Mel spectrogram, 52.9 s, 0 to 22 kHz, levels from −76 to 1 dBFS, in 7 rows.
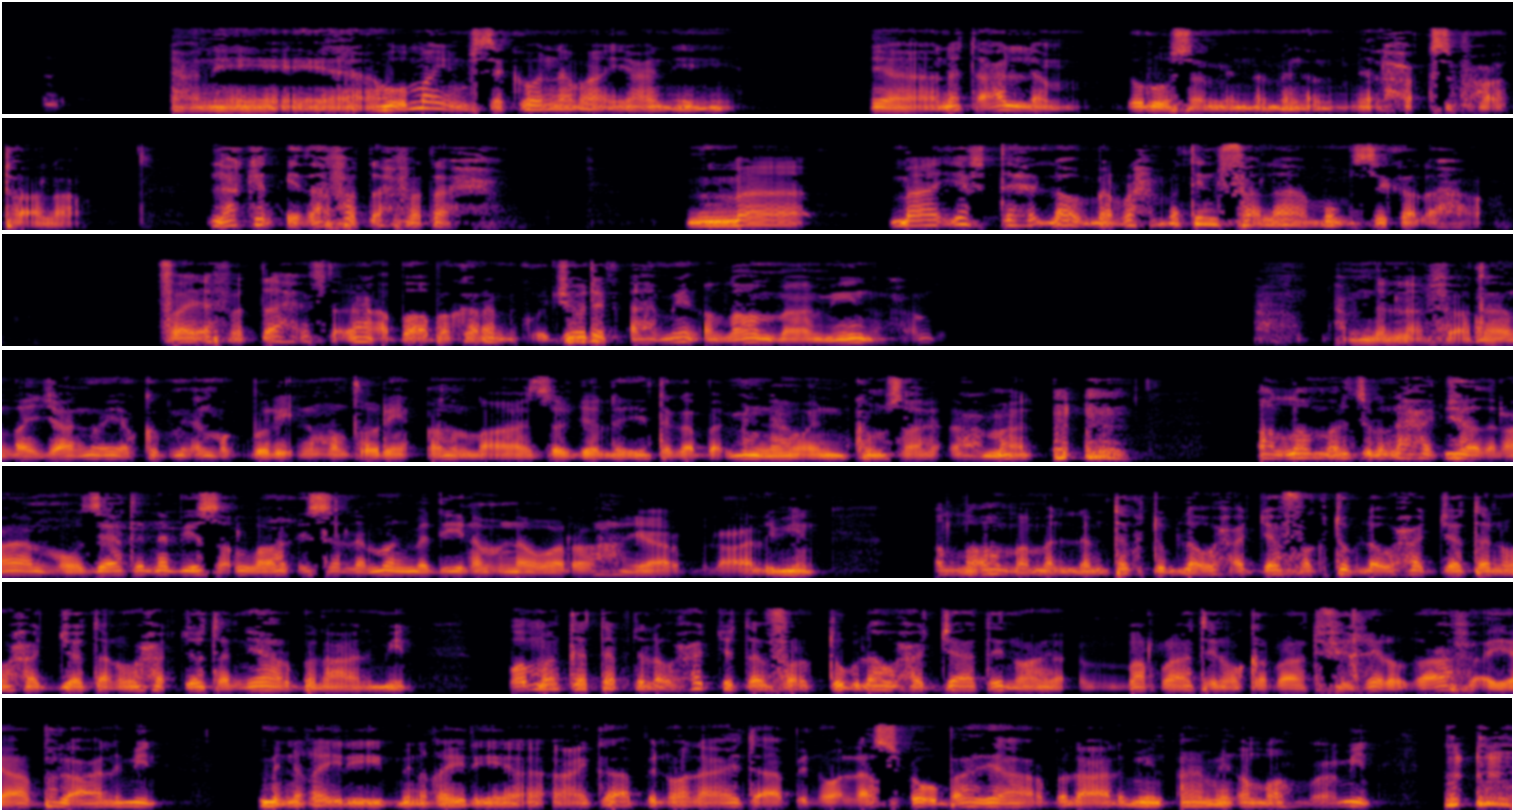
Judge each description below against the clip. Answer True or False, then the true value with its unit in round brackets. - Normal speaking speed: False (130 wpm)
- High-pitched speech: True (250 Hz)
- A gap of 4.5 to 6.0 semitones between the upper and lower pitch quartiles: False (3.5 semitones)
